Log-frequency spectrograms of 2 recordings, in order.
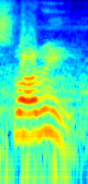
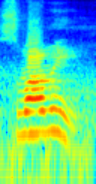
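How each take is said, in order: Both takes have the same delivery.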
